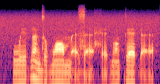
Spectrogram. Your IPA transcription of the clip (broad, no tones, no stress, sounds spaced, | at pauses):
w ɪ ɠ ə̃ d ʊ b ɔ̃ m æ̰ z æ̰ h ɛ̰ ɡ ɔ̃ k ɛ ɠ æ̰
